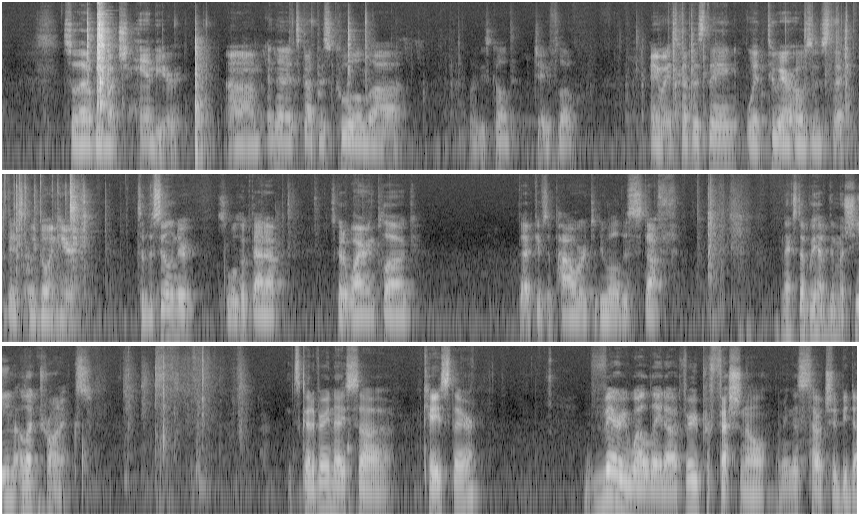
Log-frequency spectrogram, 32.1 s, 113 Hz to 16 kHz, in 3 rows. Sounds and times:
Inside, small room: 0.0s - 32.1s
Speech: 0.8s - 5.0s, 5.8s - 7.2s, 8.1s - 11.8s, 12.4s - 16.0s, 17.2s - 19.2s, 20.4s - 22.6s, 25.0s - 27.5s, 28.7s - 32.1s.

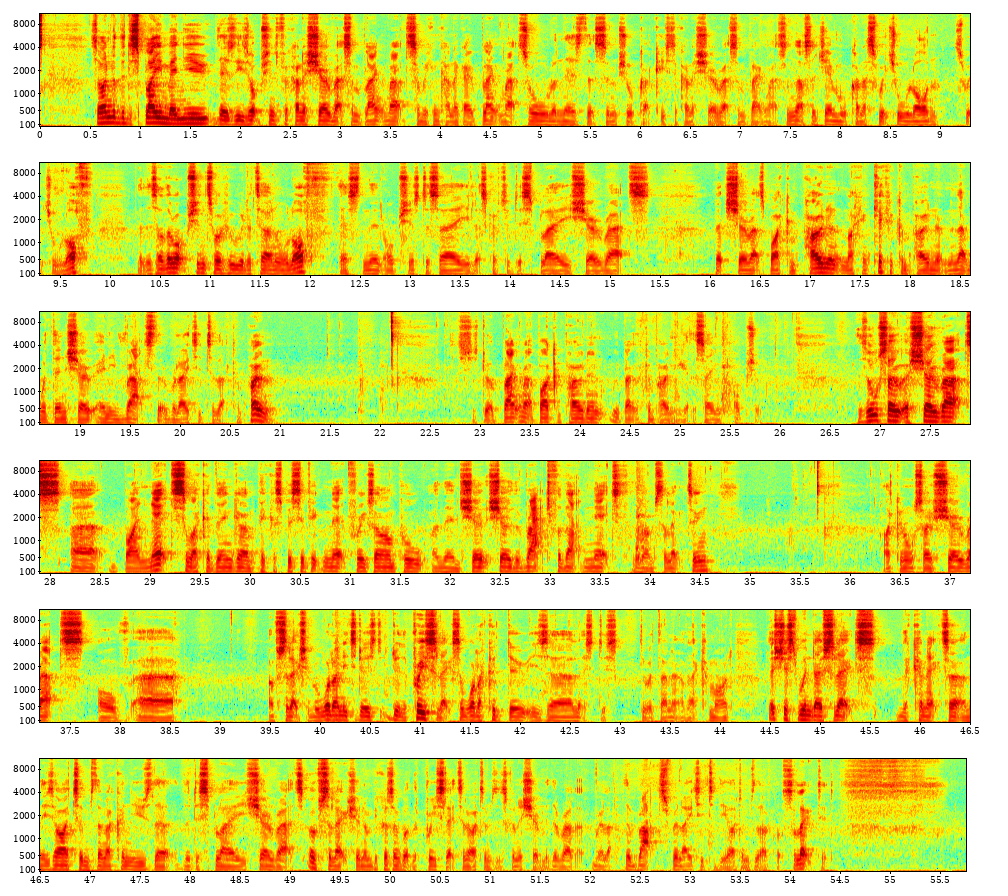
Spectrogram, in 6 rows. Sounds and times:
Speech: 0.5s - 15.4s, 16.0s - 21.0s, 22.8s - 25.9s, 26.8s - 34.7s, 36.3s - 38.7s, 39.5s - 54.4s.

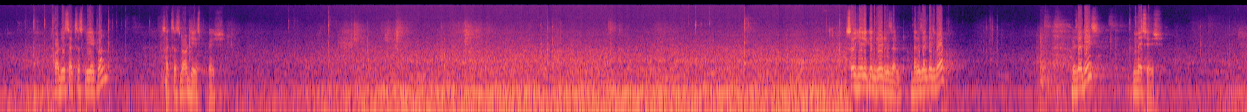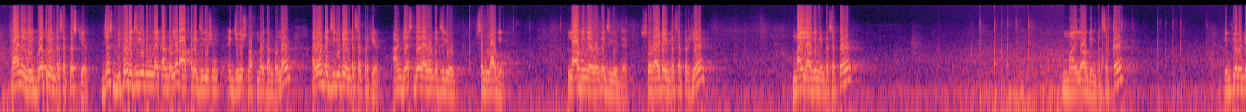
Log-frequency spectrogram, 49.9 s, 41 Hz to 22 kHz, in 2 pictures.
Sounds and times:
Speech: 1.1s - 2.2s, 3.2s - 4.6s, 16.9s - 19.2s, 21.4s - 23.3s, 25.2s - 35.2s, 36.3s - 39.2s, 40.8s - 42.2s, 46.2s - 47.6s, 49.4s - 49.8s.

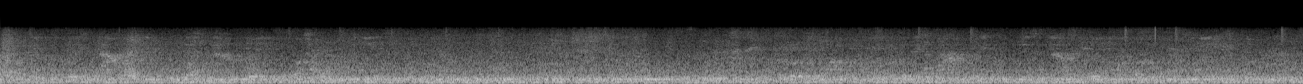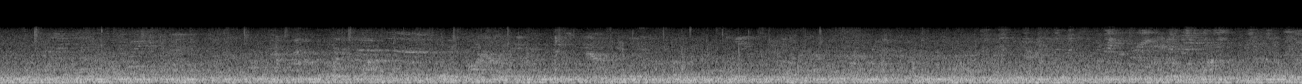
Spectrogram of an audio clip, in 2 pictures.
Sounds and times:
Subway, metro, underground: 0.0s - 26.0s.

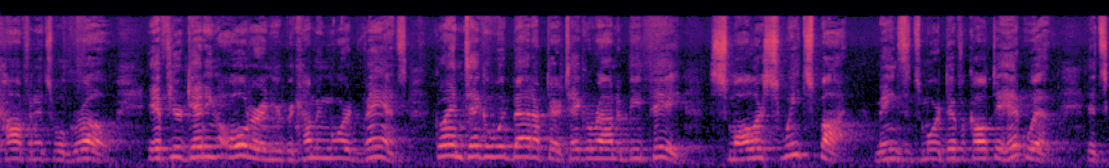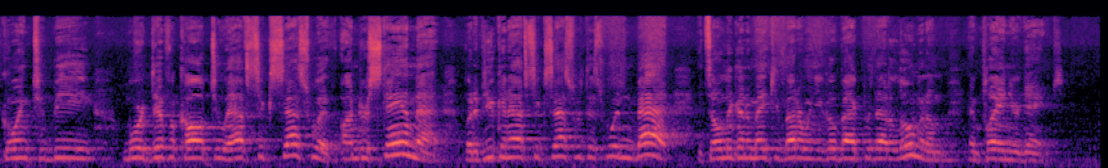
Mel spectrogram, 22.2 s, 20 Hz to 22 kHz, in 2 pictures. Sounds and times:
Speech: 0.0s - 21.8s.

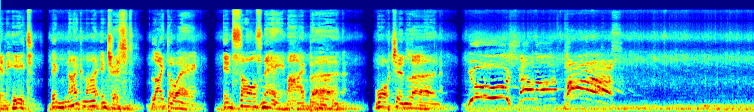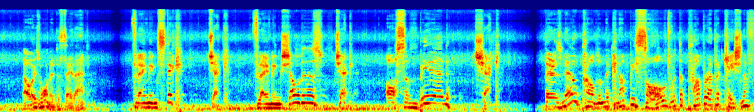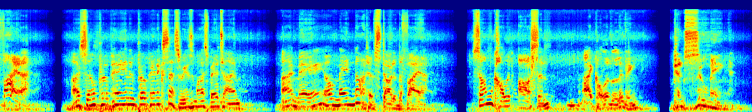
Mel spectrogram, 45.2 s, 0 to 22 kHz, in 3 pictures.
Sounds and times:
Speech: 0.0s - 12.6s, 15.5s - 17.0s, 17.7s - 22.2s, 22.8s - 25.2s, 26.0s - 30.9s, 31.6s - 35.1s, 35.7s - 38.9s, 39.6s - 43.0s, 43.6s - 44.9s.

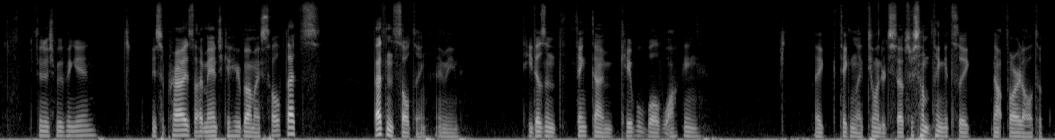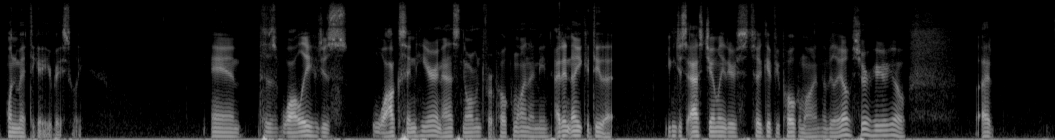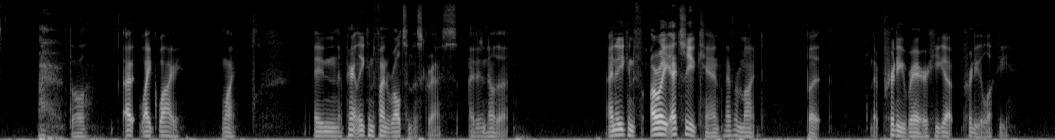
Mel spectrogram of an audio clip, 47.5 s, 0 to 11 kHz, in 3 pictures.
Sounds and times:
Speech: 0.5s - 4.8s, 5.6s - 7.0s, 7.8s - 10.6s, 12.2s - 17.1s, 18.9s - 25.1s, 25.8s - 29.5s, 30.4s - 30.8s, 32.3s - 34.4s, 35.0s - 35.2s, 36.3s - 39.4s, 40.7s - 43.1s, 43.7s - 44.0s, 44.7s - 46.9s.

